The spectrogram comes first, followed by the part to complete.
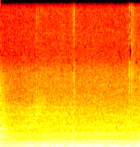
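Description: A steady low hum of room background noise, with the fading tail of a knock at the very start.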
